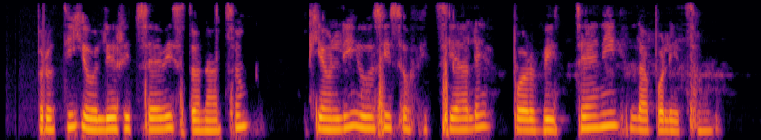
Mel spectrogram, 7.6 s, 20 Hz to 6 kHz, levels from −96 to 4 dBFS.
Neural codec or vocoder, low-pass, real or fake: none; 5.4 kHz; real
